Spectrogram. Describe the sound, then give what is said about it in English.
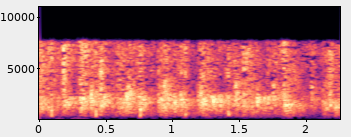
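Audience applause, a steady wash of many hands clapping that stays fairly faint and even throughout, with no voices over it. “Round of applause for that.”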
